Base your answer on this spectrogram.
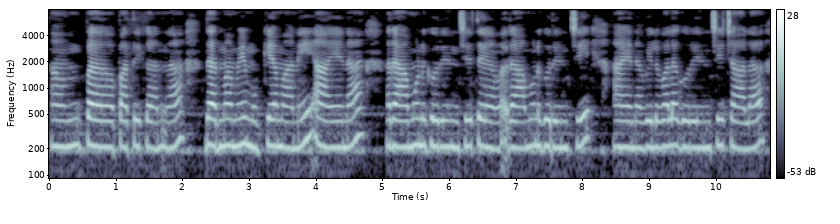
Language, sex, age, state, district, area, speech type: Telugu, female, 45-60, Telangana, Ranga Reddy, urban, spontaneous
